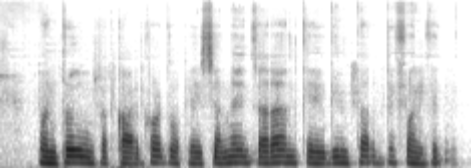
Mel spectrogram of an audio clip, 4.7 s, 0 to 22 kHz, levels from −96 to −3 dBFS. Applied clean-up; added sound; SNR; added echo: neural mask model DeepFilterNet 3.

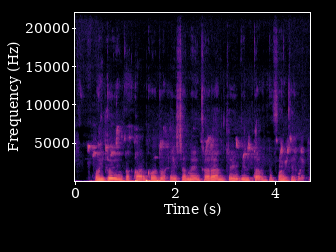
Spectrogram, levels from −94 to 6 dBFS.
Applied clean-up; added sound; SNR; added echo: neural mask model Resemble Enhance denoiser.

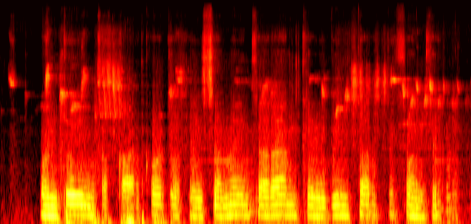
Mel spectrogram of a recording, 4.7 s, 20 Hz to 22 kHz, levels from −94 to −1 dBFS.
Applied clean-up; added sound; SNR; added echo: neural mask model RNNoise.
